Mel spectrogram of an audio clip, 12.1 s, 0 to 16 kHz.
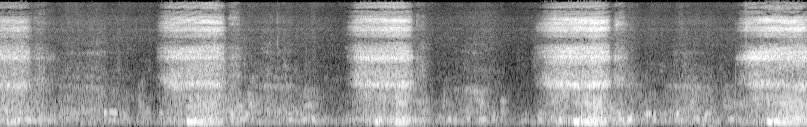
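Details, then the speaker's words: Sleeping man who claims he doesn't snore, recorded at 9:58, reportedly usually ten times louder: loud, rasping inspiratory snores about 20 a minute with quieter breathing between. "And we're going to go in and listen to the guy who claims he doesn't snore. Here we go."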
